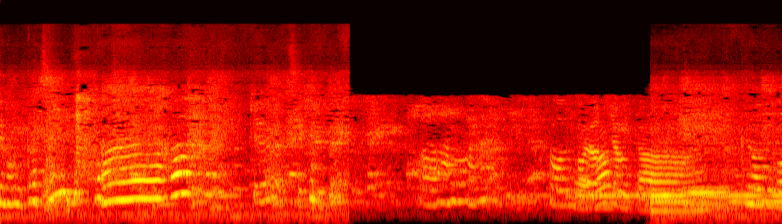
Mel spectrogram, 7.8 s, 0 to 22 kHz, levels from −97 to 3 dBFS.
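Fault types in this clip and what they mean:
HE-AAC compression: The treble sounds gritty and metallic, as though rebuilt from copied lower bands rather than captured, and nothing sits above 14.9 kHz, likely from HE-AAC at a low bitrate around 24 kbps. A spectrogram shows a hard ceiling with repetitive-looking upper bands.
input switched to a poorer device: From 3.49 to 6.51 s the sound turns dull and boxy, likely from a switch to a lesser input, with no gap at either change. A spectrogram shows everything above 4.4 kHz vanishing, a new noise floor roughly 35 dB down, and a waveform about 5 dB smaller.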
